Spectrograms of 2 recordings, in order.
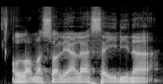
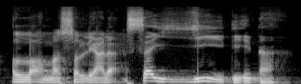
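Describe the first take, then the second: First: The y sound in sayyidina is short, single. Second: The y sound in sayyidina is doubled, held. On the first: The speaker calls it wrong. "Ini salah" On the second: The speaker calls it right. "Ada tasydidnya dan ada harokat kasroh"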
